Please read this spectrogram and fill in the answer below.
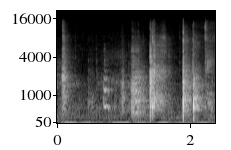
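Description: Cardboard door of a chocolate advent calendar being pushed in and torn open along its perforations by a fingertip: scratchy rustling, then two sharp snaps about half a second apart near the end.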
